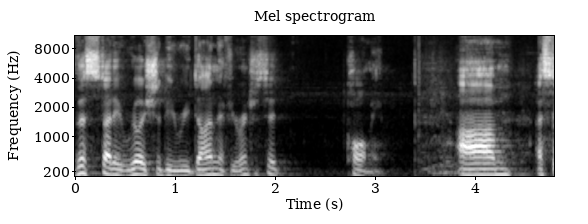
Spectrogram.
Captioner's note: audience laughing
